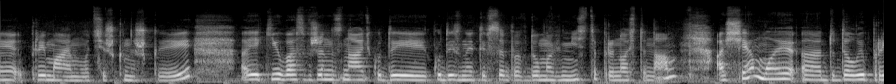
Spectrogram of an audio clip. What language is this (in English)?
Ukrainian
